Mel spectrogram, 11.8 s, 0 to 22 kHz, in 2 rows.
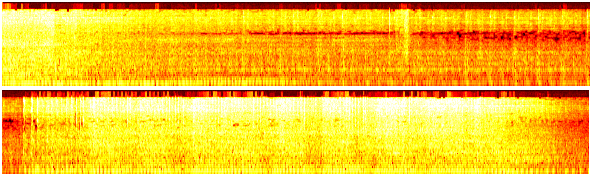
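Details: Bajaj Pulsar LS 135 single-cylinder motorcycle idling: sharp, rapid puffing chuff on each firing from an exhaust leak at the manifold joint, possibly rust-related.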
